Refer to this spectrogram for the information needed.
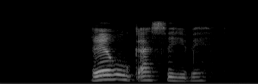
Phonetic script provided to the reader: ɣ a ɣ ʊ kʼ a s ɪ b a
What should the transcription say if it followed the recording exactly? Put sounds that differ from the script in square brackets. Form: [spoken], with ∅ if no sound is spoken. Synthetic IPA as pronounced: ɣ [ɛ] ɣ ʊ kʼ a s [ɪː] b [ɛ]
